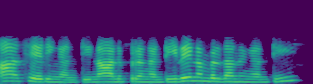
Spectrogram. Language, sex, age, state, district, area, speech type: Tamil, female, 18-30, Tamil Nadu, Erode, rural, conversation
